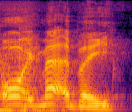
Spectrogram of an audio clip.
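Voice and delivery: put-on a shaky stab at an Australian accent; attempted Australian accent. Imitating an anime character's accent from the show, attempted Australian. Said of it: "like, an Australian accent".

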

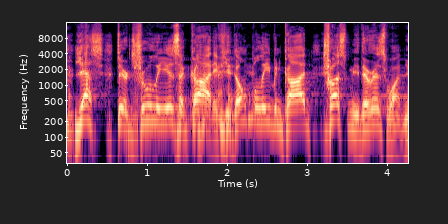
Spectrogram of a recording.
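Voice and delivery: retelling a giddy rush of joy; giddy excitement. Retold or imitated. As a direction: gush like you just got your dream job. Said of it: "I'm like".

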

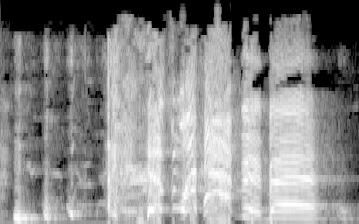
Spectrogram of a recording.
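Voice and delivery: high, drawn-out words through laughter; laughing. Real, not acted. Host laughing at his own story with co-host, laughing. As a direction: squeeze the words out while cracking up.

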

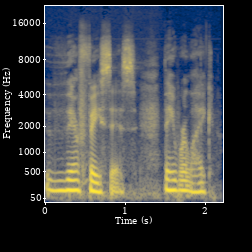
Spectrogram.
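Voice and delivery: ordinary delivery

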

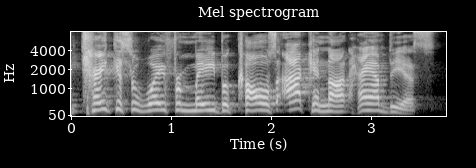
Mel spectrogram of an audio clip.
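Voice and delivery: begging God from his knees, voice strained high; desperate prayer. Retold or imitated. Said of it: "I got in that break room and I broke down".

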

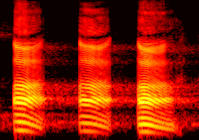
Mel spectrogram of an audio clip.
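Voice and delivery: staccato cartoon count's laugh; Count Von Count. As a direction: punctuate it with three separated mock laughs. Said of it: "the Count would absolutely love".

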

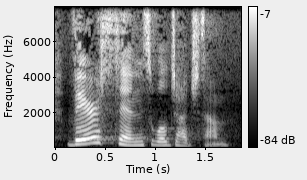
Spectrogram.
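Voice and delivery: normal talking voice

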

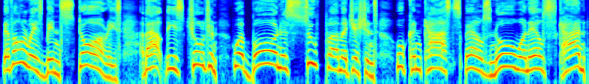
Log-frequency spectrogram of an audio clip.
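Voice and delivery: put-on high, eager girlish rush; rapid chatter. Lavender explaining legends of super magicians, rapid chatter. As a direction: rattle it off in a high girl's voice. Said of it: "speaking very rapidly".

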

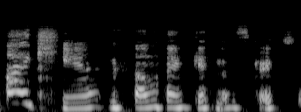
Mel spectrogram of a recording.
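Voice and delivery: crying with laughter, barely talking; laughing to tears. Real, not acted. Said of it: "My eyes are watering".

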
